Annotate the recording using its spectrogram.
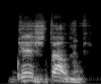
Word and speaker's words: Gestalt: Chiedo scusa subito della pronuncia del mm, psicologo della gesta, Gestalt, come... Gestalt. Gestalt, ok.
